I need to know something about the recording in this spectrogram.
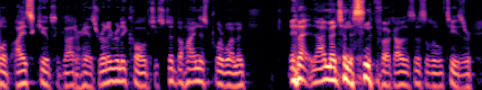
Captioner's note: chuckle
